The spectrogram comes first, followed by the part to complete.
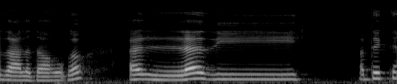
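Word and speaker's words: الذي: तो इसको ऐसे पढ़ेंगे, अल्लज़ी, ज़ी के 2 काउंट्स लंबा करेंगे, हमज़ा को लाम से मिलाएंगे, अल्लज़ी अल्लज़ी। आप भी मेरे साथ प्रैक्टिस करें, अल्लज़ी अल्लज़ी, ठीक है। ज़ाल को सही प्रोनाउंस करना है, जी की साउंड ना आए।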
